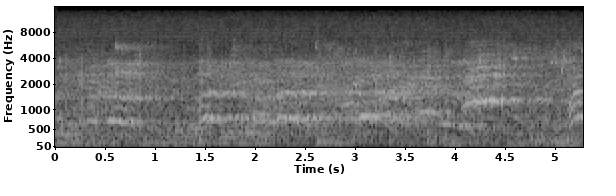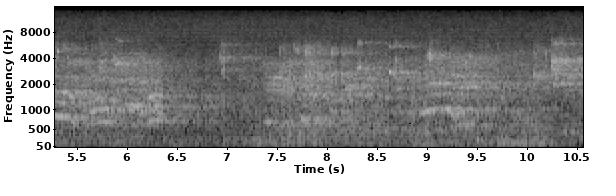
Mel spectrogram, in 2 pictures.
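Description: Basketball being dribbled on a hardwood gym floor during play, with voices calling out over it.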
